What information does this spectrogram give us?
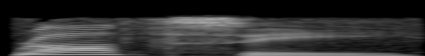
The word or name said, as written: Rothesay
